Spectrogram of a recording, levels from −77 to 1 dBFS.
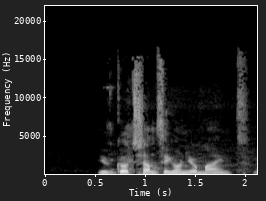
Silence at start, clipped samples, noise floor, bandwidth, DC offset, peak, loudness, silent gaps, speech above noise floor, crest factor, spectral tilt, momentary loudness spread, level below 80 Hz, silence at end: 0.55 s; under 0.1%; -70 dBFS; 16.5 kHz; under 0.1%; -2 dBFS; -19 LUFS; none; 52 dB; 18 dB; -4.5 dB/octave; 11 LU; -62 dBFS; 0 s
